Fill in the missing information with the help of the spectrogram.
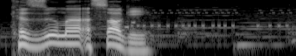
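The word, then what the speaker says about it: Kazuma Asogi: It's pronounced Kazuma Asagi.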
